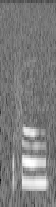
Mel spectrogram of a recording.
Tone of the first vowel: high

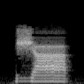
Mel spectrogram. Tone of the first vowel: high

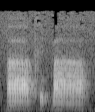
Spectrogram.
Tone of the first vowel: low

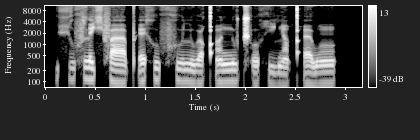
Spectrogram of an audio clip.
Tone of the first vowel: rising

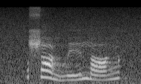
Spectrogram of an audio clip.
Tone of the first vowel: falling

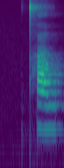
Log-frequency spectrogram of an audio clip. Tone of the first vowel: high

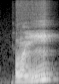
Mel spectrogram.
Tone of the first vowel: rising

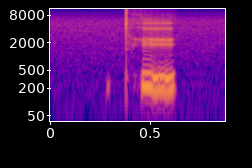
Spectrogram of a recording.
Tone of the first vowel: low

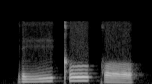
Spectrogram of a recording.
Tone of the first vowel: rising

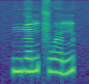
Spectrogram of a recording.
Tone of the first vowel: rising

